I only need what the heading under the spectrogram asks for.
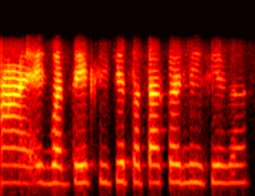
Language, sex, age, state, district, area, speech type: Hindi, female, 18-30, Uttar Pradesh, Chandauli, urban, conversation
